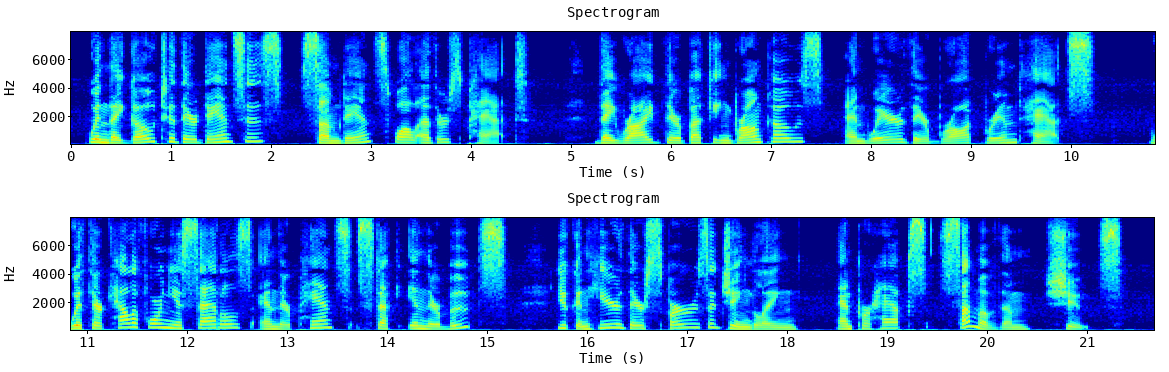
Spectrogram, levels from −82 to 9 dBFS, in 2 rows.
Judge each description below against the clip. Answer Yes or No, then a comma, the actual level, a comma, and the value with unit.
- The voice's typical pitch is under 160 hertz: No, high, 195 Hz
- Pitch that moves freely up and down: Yes, wide, 5.9 semitones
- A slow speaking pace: Yes, slow, 125 wpm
